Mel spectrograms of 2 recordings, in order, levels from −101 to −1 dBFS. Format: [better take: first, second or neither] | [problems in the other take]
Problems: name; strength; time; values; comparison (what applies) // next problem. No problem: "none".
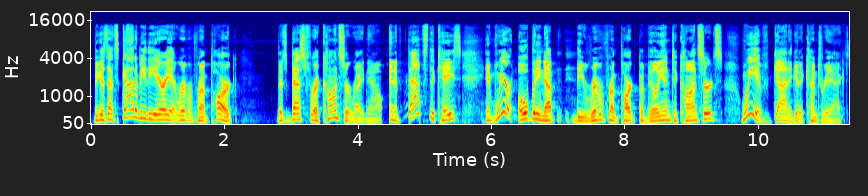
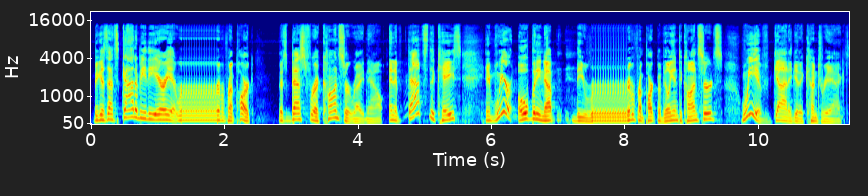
first | audio freezing; at 1.5 s for 0.5 s and at 7.5 s for 0.5 s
